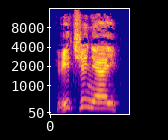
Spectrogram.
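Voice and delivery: high-pitched, drawn call to open up; shouted demand. A narrator's reading. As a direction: call insistently through a door. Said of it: "закричав Гаррі, гатячи у двері".

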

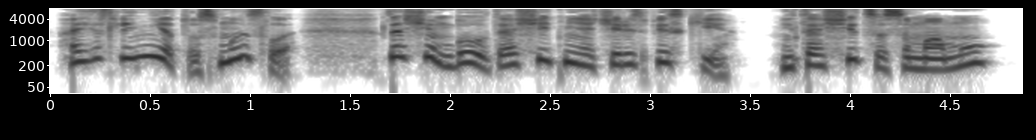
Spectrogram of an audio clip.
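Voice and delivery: put-on high, hurt child voice; sulky, whiny child. A narrator's reading. Reshka reproaching Alexander for carrying him, sulky child voice. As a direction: grumble high like a petulant child. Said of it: "Решка пробубнил обиженно и капризно".

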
